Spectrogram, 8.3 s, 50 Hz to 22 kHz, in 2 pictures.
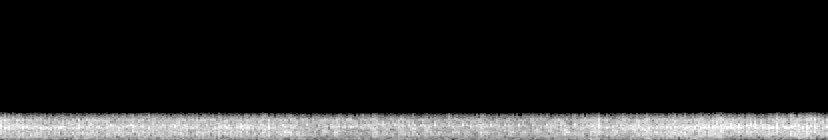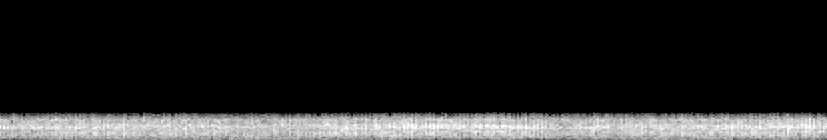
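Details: R56 Mini Cooper S cold morning start after timing chain tensioner change: steady, slightly uneven rattly whirr high over the idle; abnormal cold-start engine noise, cause not pinned down.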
